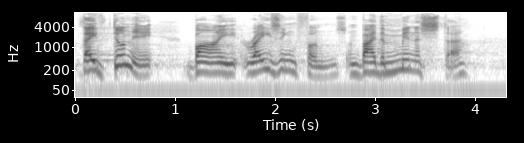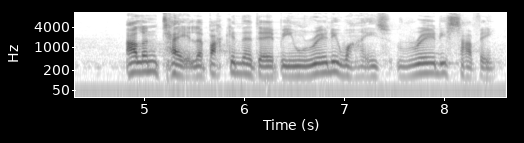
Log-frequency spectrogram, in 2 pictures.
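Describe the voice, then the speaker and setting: A man's voice: fairly high pitch, measured pace, bright, forceful tone. A man from England preaching a sermon to a congregation, emphatic and jokey, with asides to the crowd. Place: church hall. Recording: reverberant hall.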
